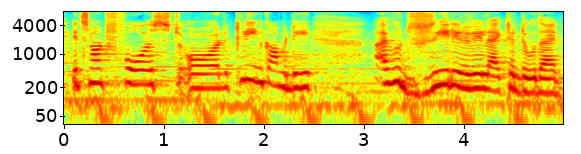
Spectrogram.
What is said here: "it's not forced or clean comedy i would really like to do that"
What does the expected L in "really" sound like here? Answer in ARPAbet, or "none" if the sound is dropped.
L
